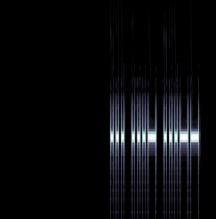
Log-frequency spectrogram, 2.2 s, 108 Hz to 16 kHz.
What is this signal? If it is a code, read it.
Morse code, heard as a keyed tone, about 44 wpm, 700 Hz. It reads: SV3
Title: Callsign Prefixes for Top 50 DXCC - 45wpm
